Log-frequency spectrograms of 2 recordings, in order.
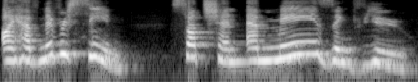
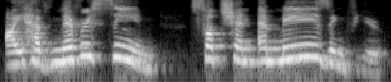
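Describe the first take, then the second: First: Slow, careful teacher reading with weight on never and amazing; slow classroom model reading; slow model sentence. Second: Slow repeated model sentence, "never" and "amazing" stressed; patient teacher repeat. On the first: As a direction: spell it out slowly, leaning on "never" and "amazing". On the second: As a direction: say it again slowly so students catch it. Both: Shown as a demonstration. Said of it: "بص كده".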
